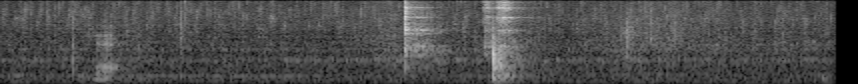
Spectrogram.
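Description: Metal spoon scraping blended okra out of a bowl onto rice in a stainless steel pot, with two sharp clinks of the spoon about half a second apart near the middle.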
